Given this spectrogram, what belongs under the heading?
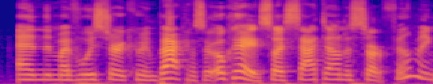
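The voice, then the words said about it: Hoarse, recovering voice. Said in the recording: “I lost my voice ... since it's still there. You can still hear it. My throat hurts”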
